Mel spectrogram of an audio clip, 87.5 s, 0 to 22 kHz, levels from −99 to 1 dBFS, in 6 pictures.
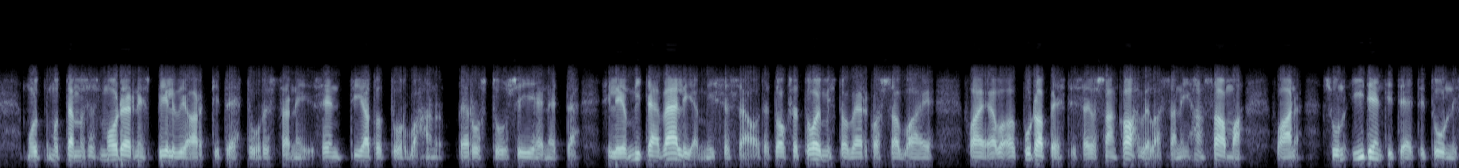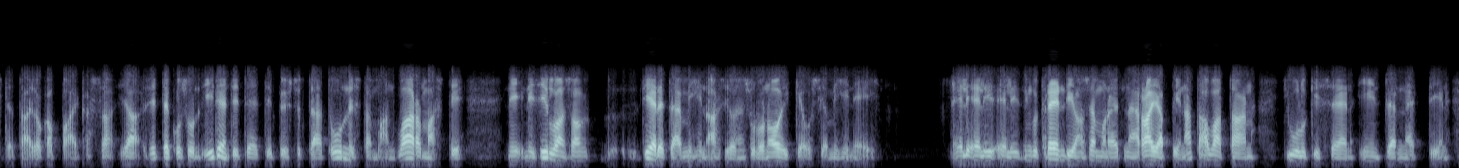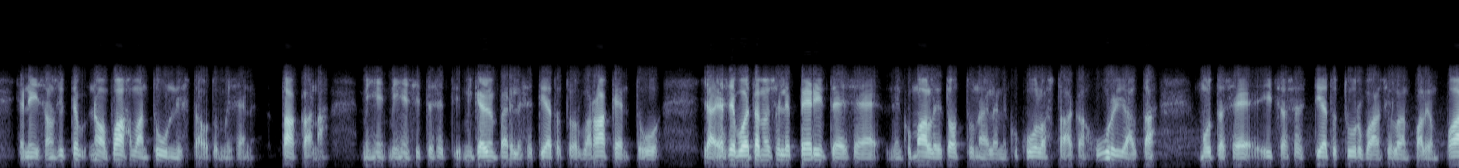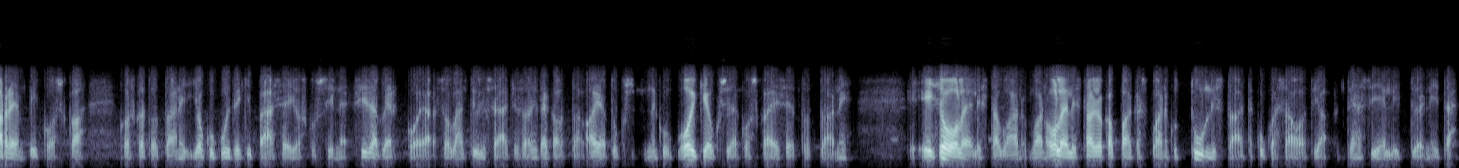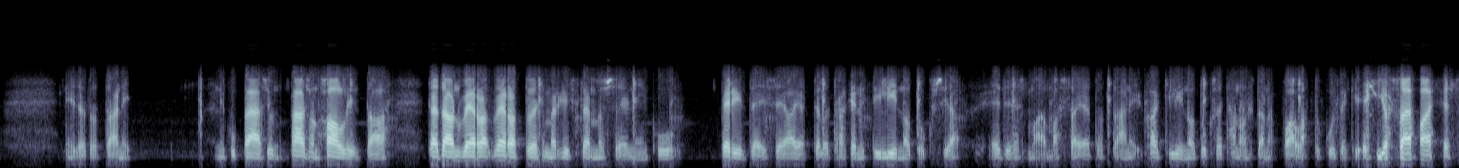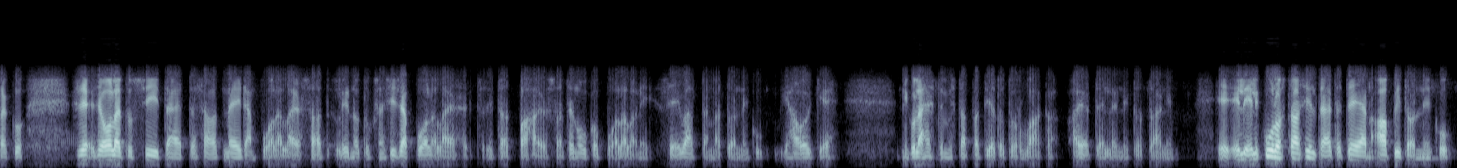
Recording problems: phone-call audio
traffic noise; faint; from 39 s on; 20 dB below the speech

